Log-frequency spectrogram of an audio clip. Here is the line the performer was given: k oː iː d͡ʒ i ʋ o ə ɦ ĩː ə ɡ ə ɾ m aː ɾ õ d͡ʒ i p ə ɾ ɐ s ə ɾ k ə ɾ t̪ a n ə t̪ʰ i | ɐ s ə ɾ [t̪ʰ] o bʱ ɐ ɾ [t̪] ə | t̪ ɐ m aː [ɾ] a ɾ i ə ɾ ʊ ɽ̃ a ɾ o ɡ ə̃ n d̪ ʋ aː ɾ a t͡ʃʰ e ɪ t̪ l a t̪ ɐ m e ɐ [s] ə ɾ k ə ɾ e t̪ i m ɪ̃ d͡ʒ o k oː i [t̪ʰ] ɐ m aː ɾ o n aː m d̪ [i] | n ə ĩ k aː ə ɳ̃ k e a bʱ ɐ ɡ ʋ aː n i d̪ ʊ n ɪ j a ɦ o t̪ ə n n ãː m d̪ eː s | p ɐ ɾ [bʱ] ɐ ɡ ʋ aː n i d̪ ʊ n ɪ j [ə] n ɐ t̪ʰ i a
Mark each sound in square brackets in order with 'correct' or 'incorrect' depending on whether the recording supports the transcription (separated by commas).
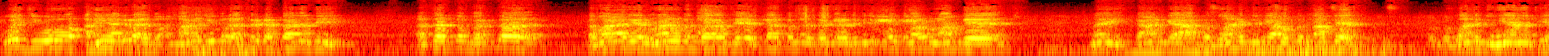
incorrect, correct, correct, correct, incorrect, incorrect, correct, incorrect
